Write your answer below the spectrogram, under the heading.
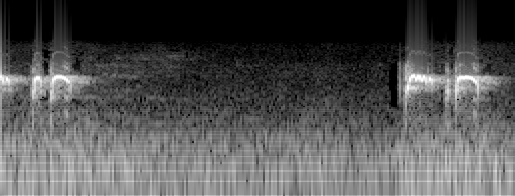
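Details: Zebra dove, local perkutut in full voice, giving two short phrases of stuttered mellow coos trailing into a held note, separated by a quiet stretch of about two seconds.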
